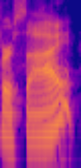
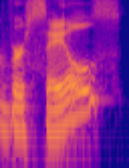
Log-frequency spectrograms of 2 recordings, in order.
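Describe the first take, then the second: First: It is said the French way. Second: It is said the local Kentucky way.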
